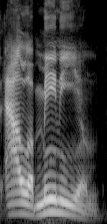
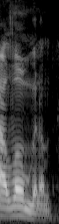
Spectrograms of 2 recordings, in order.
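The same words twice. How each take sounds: First: ALUMINIUM with five syllables, al-a-MIN-i-um; British-style aluminium. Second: ALUMINUM said the American way, a-LOO-mi-num. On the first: Teaching y'all the word, slow British-style aluminium. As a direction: draw out "aluminium", stressing MIN. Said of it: "That word is aluminium". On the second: Correcting people on the word, American aluminum. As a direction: stress the LOO in "aluminum", four syllables. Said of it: "That's not aluminum". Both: Shown as a demonstration.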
